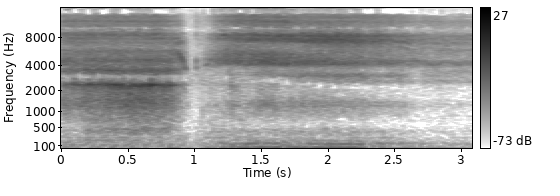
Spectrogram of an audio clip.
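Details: Golden Retriever snoring: a short wheezy, whistling breath lasting under a second, a brief pause, then a longer softer hissing exhale over a low indoor hum.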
